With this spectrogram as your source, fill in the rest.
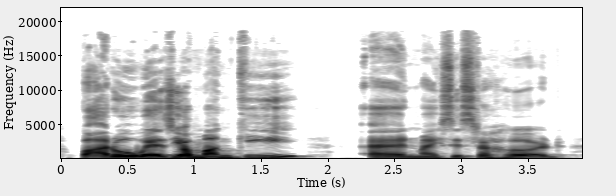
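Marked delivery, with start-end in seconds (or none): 0.2-1.8 very loud, high, carrying, blurted out. Recounting what a friend said on arriving at the house, retelling a very loud question. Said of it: "So very loudly she said".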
